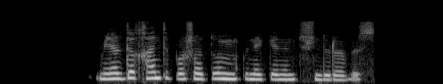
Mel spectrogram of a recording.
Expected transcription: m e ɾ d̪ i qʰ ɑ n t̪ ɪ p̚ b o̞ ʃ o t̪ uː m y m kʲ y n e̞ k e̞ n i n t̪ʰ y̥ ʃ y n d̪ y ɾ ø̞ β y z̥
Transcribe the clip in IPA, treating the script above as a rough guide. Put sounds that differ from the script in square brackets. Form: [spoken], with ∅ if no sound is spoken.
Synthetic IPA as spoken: m e ɾ d̪ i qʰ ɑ n t̪ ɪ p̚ b o̞ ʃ o t̪ uː m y m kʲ y n e̞ k e̞ n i n t̪ʰ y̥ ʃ y n d̪ y ɾ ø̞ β y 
